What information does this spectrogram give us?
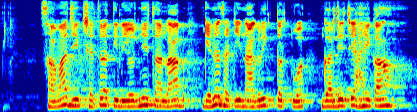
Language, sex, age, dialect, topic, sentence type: Marathi, male, 31-35, Northern Konkan, banking, question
